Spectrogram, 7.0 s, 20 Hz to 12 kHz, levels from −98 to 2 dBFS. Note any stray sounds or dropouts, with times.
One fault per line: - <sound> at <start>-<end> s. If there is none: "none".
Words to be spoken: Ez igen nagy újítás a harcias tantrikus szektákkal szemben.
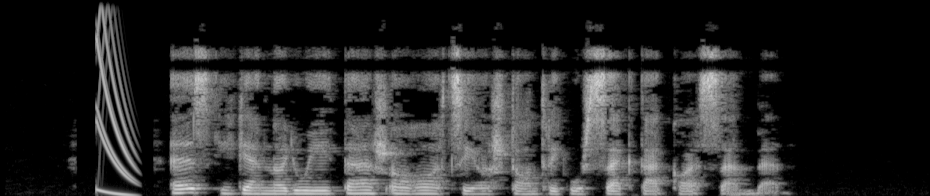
- chirp at 0.7-1.1 s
